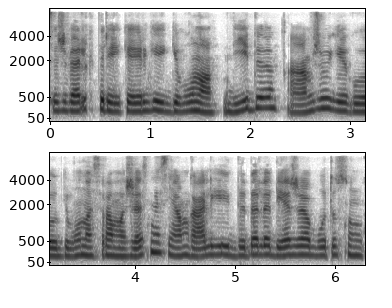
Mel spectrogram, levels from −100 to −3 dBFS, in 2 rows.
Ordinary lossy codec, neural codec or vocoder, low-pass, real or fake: AAC, 48 kbps; vocoder, 22.05 kHz, 80 mel bands, HiFi-GAN; 7.2 kHz; fake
